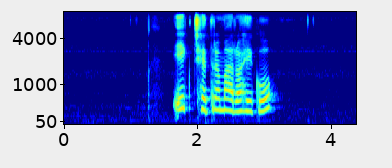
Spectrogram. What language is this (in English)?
Nepali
